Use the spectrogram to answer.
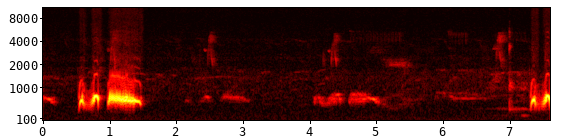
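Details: Spotted dove decoy calling wild doves in: a crisp double note and a drawn-out coo, then soft quieter coos, and another double note starting at the end.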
